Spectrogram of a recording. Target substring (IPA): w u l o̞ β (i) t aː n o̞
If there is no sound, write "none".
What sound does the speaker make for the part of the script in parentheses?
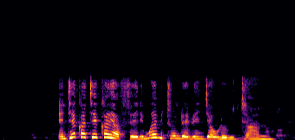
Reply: i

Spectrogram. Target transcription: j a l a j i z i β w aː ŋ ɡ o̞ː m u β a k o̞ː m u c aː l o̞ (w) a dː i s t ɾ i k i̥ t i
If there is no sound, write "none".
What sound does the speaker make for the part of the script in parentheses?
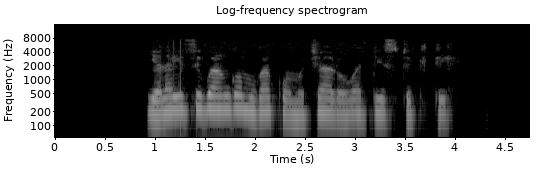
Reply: w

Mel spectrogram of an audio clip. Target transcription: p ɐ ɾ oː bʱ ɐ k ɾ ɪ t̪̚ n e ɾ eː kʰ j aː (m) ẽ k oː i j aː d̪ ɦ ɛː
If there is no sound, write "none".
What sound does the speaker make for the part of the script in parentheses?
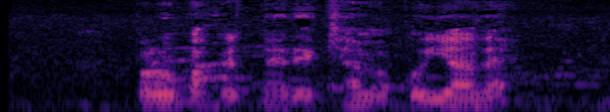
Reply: m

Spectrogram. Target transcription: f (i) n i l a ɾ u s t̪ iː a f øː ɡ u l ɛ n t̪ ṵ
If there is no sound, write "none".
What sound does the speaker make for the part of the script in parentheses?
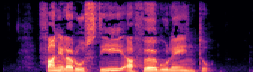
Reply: a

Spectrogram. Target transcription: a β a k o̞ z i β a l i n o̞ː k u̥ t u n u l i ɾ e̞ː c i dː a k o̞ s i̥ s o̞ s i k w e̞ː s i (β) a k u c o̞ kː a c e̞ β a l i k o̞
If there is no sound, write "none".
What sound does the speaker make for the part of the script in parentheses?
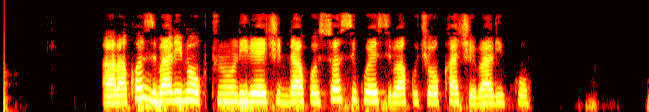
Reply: β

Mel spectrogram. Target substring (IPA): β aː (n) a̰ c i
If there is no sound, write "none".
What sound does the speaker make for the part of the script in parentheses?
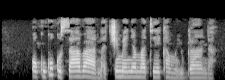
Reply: n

